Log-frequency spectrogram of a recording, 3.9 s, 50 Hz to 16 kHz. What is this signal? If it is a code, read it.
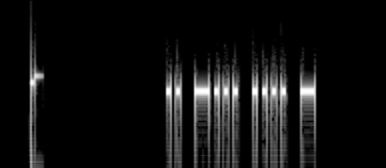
Morse code, heard as a keyed tone, about 25 wpm, 700 Hz. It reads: IBHT
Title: Four Challenging Letter-Number Combinations 25wpm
